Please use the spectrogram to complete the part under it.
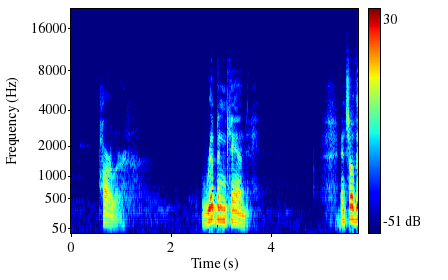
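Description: A man lectures with animation, in short bursts.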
